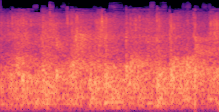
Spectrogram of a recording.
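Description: French stage audience applauding a performer named Florian, a brief burst of dense, even clapping heard close and at moderate volume.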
